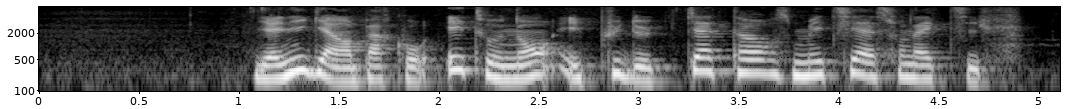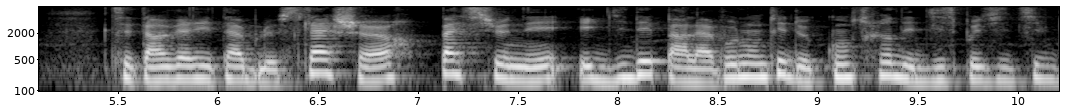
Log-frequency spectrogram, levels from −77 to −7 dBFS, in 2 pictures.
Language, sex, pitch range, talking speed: French, female, 170-235 Hz, 160 wpm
